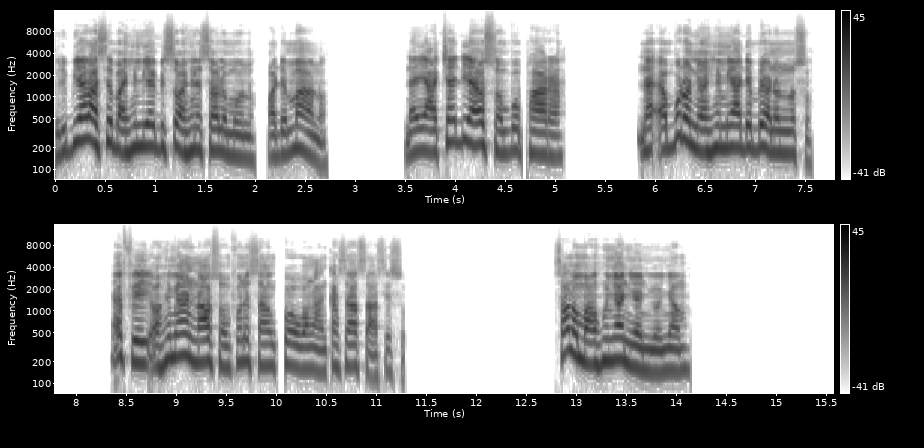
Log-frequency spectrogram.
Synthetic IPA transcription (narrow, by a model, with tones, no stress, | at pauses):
bi˨ɾi˨bi˦a˦ɾa˦a˨sɛ˦ba˨ɦɪ̃˦mɪ̃˦æ˦bi˦sɛ˦ɔ˨ɦɪ̃˦nɪ̃˦sa˦lo˨mʊ̃˨nʊ̃˨ɔ˨dɪ˨mã˦˨nʊ̰̃˨ | nã˨jɛ˨a˨t͡ɕʰɛ˦dɪ˦a˨ɛ˦sʊ̃˨m˨bʊ˦pʰaː˦ɾa˦ | nã˨ʔɛ˨bʊ˦ɾʊ˨nɪ̃˨ɔ˨ɦɪ̃˦mɪ̃˦a˦dɪ˦bɾɛ˦˨nʊ̃˦nʊ̃˦sʊ˨ | æ˦fe˨i˨ʔɔ˨ɦɪ̃˦mɪ̃˦a˦nʊ̃˦nãː˨˦ɔ˦sʊ̃˨mfʊ˦nʊ̃˦sã˦ŋ˦kʰʊ˦ɔ˦˨wɔ̃˦ŋã˨ŋ̩˨kʰa˦saː˦sa̰ː˨sɪ˦sʊ̰˨ | sa˦lo˨m̃˨ã˨ɦũ˦ɲã˦nɪ̃˨æ˨nũ˨o˨ɲã˦m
